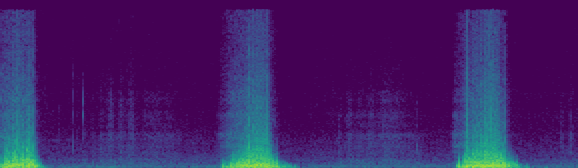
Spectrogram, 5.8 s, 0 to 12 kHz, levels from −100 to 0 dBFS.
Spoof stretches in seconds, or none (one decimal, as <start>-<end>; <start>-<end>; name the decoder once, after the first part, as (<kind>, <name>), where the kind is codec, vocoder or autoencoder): none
